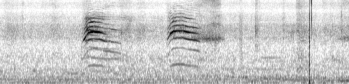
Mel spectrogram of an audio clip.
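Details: Stray cats competing for food as it is handed out. Two separate meows, each a short rising-then-falling wail about a second and a half apart. A quiet hum underneath, then a single sharp click near the end.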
